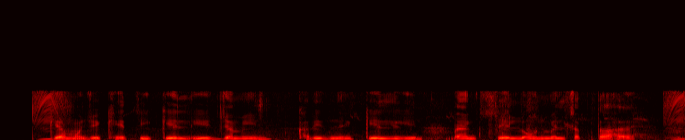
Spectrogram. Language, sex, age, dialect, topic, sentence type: Hindi, male, 18-24, Marwari Dhudhari, agriculture, question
